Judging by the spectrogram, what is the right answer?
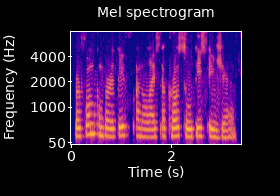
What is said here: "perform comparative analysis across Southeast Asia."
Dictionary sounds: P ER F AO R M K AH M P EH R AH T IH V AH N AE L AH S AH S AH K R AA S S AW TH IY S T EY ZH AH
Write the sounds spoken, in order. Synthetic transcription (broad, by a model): P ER F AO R M K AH M P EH R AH T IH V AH N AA L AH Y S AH K R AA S S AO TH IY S EY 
